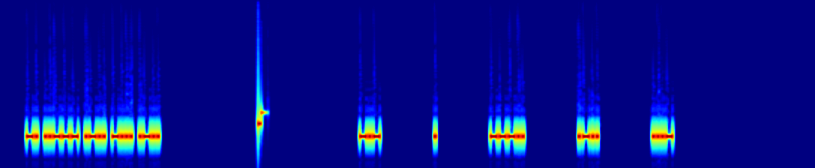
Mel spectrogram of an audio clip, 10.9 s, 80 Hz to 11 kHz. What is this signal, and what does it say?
Morse code, heard as a keyed tone, about 40 wpm, spaced as for 17 wpm, 700 Hz. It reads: N2LBL KE8LV
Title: USA Call Signs - 5 Characters - 8x Character Spacing - 40wpm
